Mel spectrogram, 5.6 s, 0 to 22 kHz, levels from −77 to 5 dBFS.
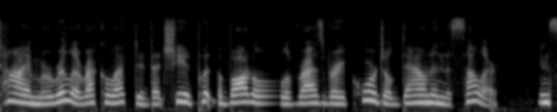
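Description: At 2.59 s the speech stalls for 0.22 s, filled by a fading buzz or hiss. Likely a call audio freeze: the jitter buffer ran dry. Speech then resumes, nothing lost.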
